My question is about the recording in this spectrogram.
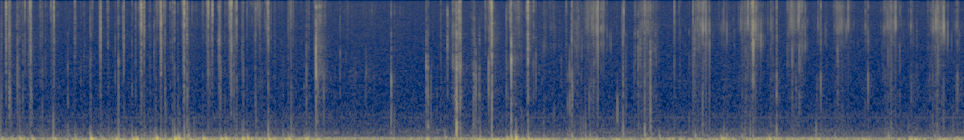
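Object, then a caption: Plastic shrink wrap on a roll of PVC electrical tape. Fingertips squeeze, crinkle and pick at the crinkly clear plastic shrink wrap on a small roll of blue PVC electrical tape, held close to the mic. Dense, rapid crackles and sharp bright snaps sit over a steady low rumble throughout.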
